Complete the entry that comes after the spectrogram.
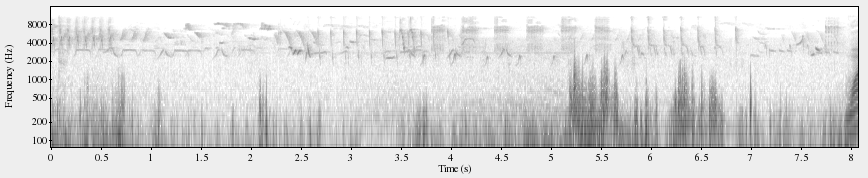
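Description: Small birds chirping over and over in quick short notes, over a low, uneven rumble, with a few louder, fuller sounds about five to six seconds in.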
